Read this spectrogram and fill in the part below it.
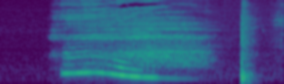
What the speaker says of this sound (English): yawning is contagious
